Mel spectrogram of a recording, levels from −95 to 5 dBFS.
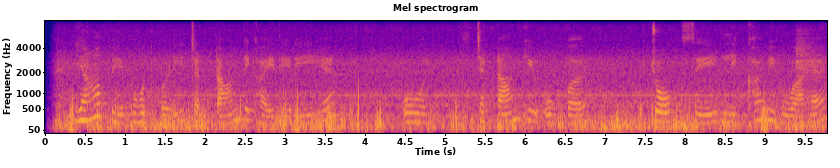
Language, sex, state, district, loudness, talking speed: Hindi, female, Punjab, Pathankot, -22 LUFS, 110 wpm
